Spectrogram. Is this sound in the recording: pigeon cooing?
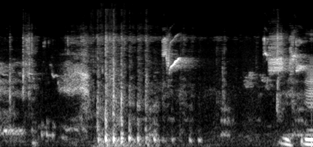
yes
